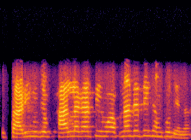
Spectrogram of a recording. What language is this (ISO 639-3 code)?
hin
